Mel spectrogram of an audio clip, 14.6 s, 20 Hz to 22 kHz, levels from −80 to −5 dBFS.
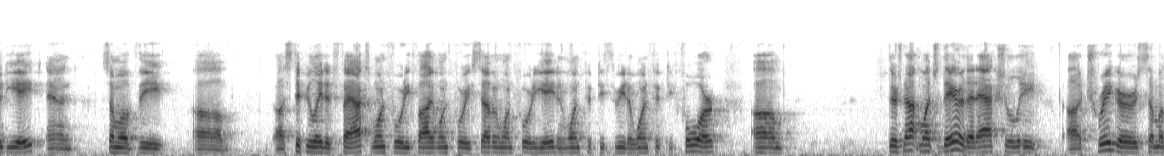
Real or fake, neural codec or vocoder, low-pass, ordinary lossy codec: fake; vocoder, 22.05 kHz, 80 mel bands, Vocos; 7.2 kHz; Opus, 32 kbps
